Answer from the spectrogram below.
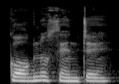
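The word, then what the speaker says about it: cognoscente: आगे लिखा है हमारा हमारा एस सी ई इसे पढ़ना है से क्या पढ़ना है से एन टी ई तो मीनिंग एंटे तो पूरी मीनिंग कॉग्नोसेंटे कॉग्नोसेंटे कॉग्नोसेंटे का मतलब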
